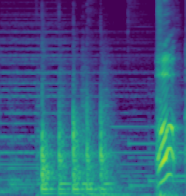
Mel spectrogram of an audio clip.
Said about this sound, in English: You hear a car pull up. Footsteps. Ooh. Knocking.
